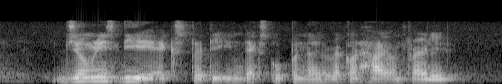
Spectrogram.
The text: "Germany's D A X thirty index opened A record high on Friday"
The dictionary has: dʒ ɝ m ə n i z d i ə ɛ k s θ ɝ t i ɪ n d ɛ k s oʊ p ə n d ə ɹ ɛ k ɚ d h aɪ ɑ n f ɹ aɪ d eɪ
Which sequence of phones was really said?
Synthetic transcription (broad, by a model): dʒ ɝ m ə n i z d i ə ɛ k s t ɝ t i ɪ n d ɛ k s oʊ p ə n ə ɹ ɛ k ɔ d h aɪ ɑ n f ɹ aɪ d eɪ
